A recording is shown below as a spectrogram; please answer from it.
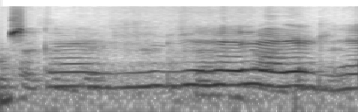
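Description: A toddler's voice holding one long sung note at a fairly steady high pitch for nearly two seconds. The note wavers slightly and lifts a little near the end.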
